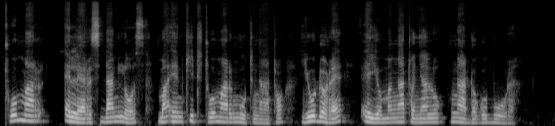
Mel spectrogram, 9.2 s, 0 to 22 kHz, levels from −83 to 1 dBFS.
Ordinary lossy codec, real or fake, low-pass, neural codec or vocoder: none; fake; none; codec, 44.1 kHz, 7.8 kbps, Pupu-Codec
